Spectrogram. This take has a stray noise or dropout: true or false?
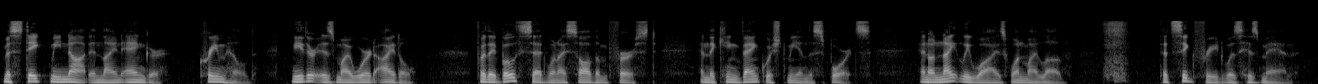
true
